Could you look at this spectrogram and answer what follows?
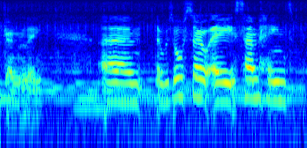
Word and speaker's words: Samhain: If I don't think before I speak, so I read it Samhain. It's actually Samhain, because it's pronounced differently.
